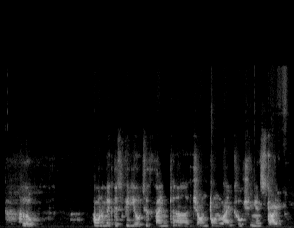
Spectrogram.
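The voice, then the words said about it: British-Vietnamese accent. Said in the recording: “listen to the accent. ... So it's like a British slash Vietnamese accent.”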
